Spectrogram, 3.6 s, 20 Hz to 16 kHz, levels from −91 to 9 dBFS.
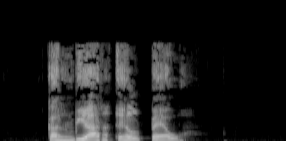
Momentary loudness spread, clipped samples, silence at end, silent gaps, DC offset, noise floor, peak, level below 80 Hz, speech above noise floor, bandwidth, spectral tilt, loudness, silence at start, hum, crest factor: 7 LU; under 0.1%; 1.3 s; none; under 0.1%; -83 dBFS; -2 dBFS; -64 dBFS; 63 dB; 11.5 kHz; -3.5 dB/octave; -21 LUFS; 0.6 s; none; 22 dB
